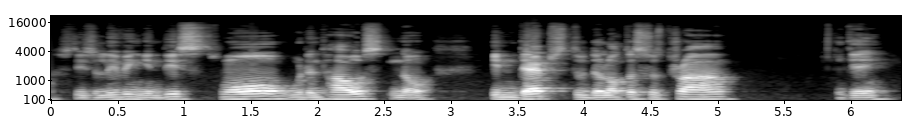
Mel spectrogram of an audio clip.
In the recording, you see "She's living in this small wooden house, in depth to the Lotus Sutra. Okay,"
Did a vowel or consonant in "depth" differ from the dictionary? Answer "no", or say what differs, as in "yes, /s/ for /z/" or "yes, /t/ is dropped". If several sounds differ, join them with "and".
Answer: yes, /s/ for /θ/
